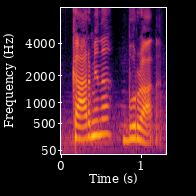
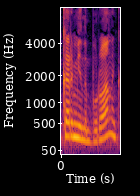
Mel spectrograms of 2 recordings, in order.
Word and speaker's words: Carmina Burana: Так вот, правильно произносить следует Кармина Бурана, а не Кармина Бурана, как это делают сегодня очень многие.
